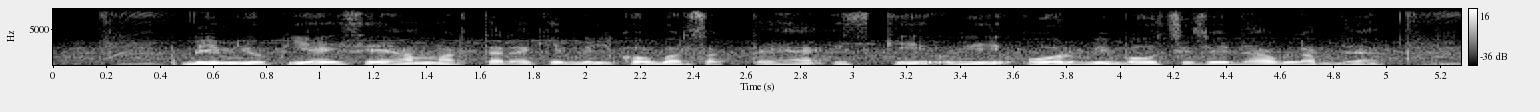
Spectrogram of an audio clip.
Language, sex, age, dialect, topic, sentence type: Hindi, male, 18-24, Hindustani Malvi Khadi Boli, banking, statement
